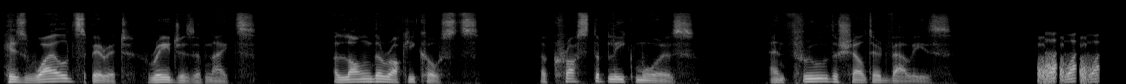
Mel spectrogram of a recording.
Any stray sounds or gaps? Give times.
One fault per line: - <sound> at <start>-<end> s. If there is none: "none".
- laugh at 10.4-11.0 s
